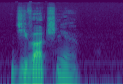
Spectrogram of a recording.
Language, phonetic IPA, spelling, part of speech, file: Polish, [d͡ʑiˈvat͡ʃʲɲɛ], dziwacznie, adverb, Pl-dziwacznie.ogg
